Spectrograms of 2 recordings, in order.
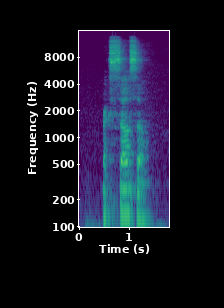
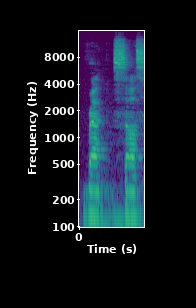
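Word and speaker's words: Rakshasa: and the way that you say it is reasa there you go rasa all right so that's apparently the correct pronunciation and he's uh copying all these dudes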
